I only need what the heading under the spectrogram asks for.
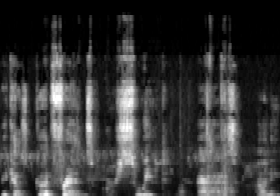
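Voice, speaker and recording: A put-on character voice at a low-to-middle pitch crawls at a very slow pace while swinging very widely in pitch. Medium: read story.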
